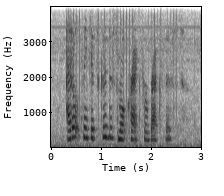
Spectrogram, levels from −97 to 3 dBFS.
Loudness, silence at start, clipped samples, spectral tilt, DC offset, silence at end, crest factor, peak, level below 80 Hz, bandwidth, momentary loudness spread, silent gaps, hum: -15 LUFS; 0 s; 0.6%; -9.5 dB/octave; under 0.1%; 0 s; 14 dB; 0 dBFS; -38 dBFS; 4 kHz; 15 LU; none; none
